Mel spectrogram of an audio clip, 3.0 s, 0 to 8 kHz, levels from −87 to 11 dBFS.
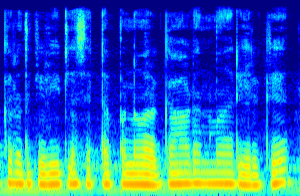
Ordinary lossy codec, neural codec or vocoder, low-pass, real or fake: AAC, 48 kbps; none; 7.2 kHz; real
